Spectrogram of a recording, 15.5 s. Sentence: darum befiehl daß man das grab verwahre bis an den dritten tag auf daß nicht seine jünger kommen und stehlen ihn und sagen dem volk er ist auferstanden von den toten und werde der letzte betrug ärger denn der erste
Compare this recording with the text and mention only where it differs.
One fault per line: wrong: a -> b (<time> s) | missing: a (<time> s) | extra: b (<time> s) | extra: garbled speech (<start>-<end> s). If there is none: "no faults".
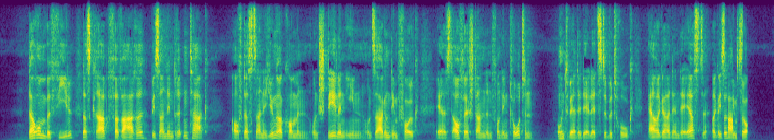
missing: daß man (1.4 s)
missing: nicht (5.0 s)
extra: garbled speech (14.2-15.0 s)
